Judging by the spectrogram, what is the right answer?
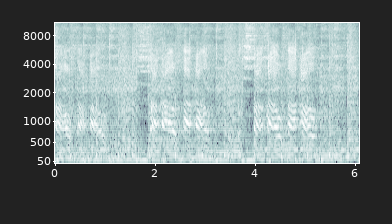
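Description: Live rock band playing loud: drum kit, electric bass and distorted electric guitar, with a wavering lead line in short phrases that repeat about every two seconds.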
